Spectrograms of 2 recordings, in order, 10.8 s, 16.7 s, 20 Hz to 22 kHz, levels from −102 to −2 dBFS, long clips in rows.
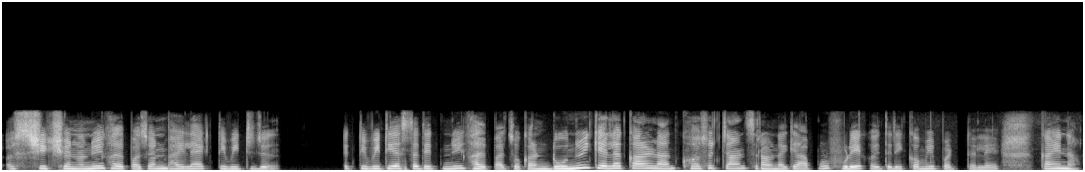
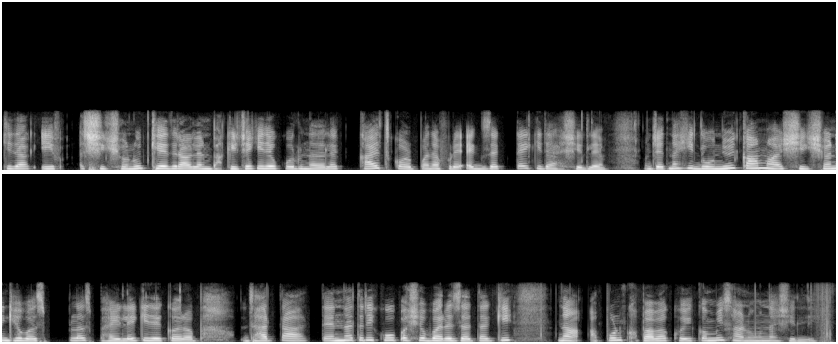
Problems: none marked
